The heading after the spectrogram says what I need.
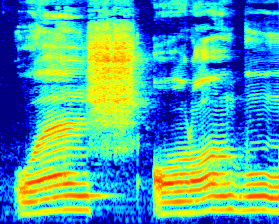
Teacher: Shin tidak ada lantunan ya. Jangan ada qalqalah.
